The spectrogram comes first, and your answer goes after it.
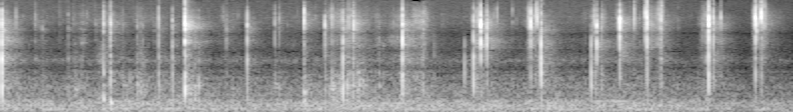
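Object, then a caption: Plastic candy bar wrapper. A full plastic wrapper of a Sport chocolate bar is held in both hands and crinkled with the fingertips. Quick, bright crinkles and crackles come in irregular bursts over a quiet background. They carry almost no low end and stop sharply without ringing.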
